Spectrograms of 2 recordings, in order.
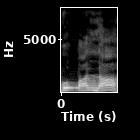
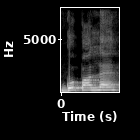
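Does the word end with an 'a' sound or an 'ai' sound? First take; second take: a; ai. First: The word ends with a plain 'a' vowel. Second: The word ends with an 'ai' vowel. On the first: The speaker calls it wrong. "इस ढंग नाल नहीं" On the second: The speaker calls it right. "हाहे नूं सिहारी दे नाल"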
